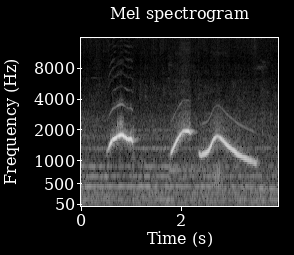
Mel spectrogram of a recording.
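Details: Double yellow-headed amazon parrot kept indoors, talking to its owner: three clean whistles, the first a short arch, the second rising, the last a long rise and slow downward glide, with steady background hum.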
